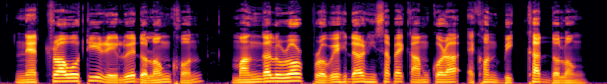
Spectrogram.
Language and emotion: Assamese, neutral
